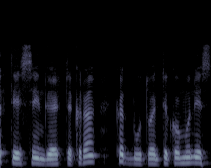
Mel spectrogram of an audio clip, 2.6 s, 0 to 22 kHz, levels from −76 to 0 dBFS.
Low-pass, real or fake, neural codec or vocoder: 7.2 kHz; fake; codec, 16 kHz, 2 kbps, FunCodec, trained on Chinese and English, 25 frames a second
